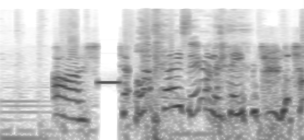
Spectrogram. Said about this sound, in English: Beep.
